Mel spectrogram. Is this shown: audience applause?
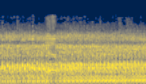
no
